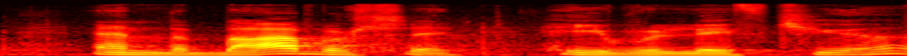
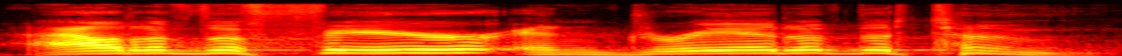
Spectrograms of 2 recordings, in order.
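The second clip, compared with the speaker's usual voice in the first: hymn lines intoned, swelling on each opening line; preacher reciting a hymn, rising then hushing; hymn recited; 6 semitones higher, 11 dB louder than usual. Acted. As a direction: chant the hymn words, falling to a hush on the refrain. Preacher resumes hymn verse.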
